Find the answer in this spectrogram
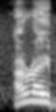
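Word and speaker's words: awry: Sir, the pass goes arai. Arai. A W R Y.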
